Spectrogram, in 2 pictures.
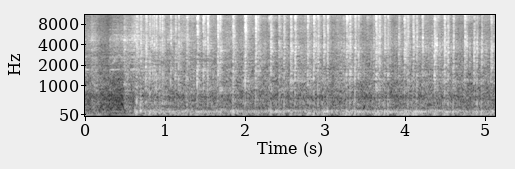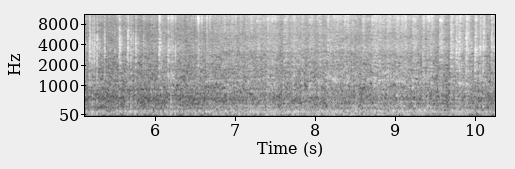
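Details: Chevy truck started after a connector repair (pin soldered and reinserted), with some gas added to get it going: engine catches within a second and settles into a steady, even low rumble with no misses; healthy start.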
